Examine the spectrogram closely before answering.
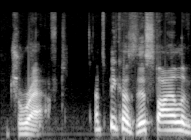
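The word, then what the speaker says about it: Draught: grip and leverage so what's the difference between drought and extra Stout so believe it or not it's actually pronounced draft that's because this style of Guinness is meant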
